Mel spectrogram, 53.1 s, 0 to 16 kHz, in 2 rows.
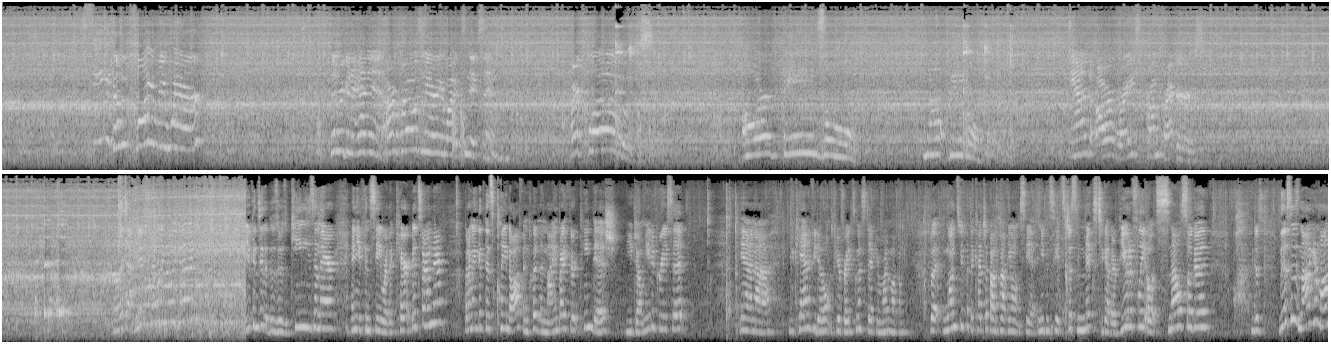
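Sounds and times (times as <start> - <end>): stand mixer motor whine: 0.0 - 31.4.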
